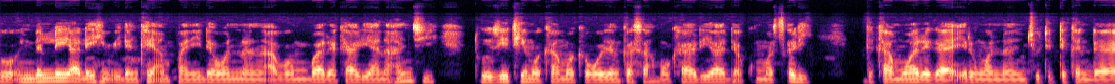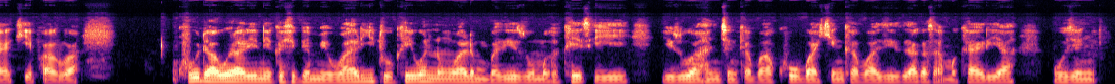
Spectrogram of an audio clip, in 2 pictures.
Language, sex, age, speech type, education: Hausa, male, 30-45, spontaneous, tertiary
